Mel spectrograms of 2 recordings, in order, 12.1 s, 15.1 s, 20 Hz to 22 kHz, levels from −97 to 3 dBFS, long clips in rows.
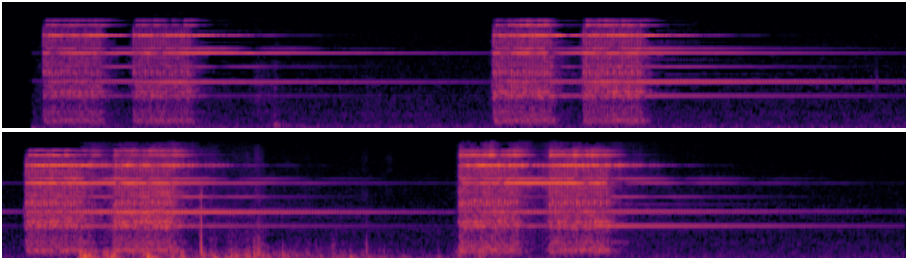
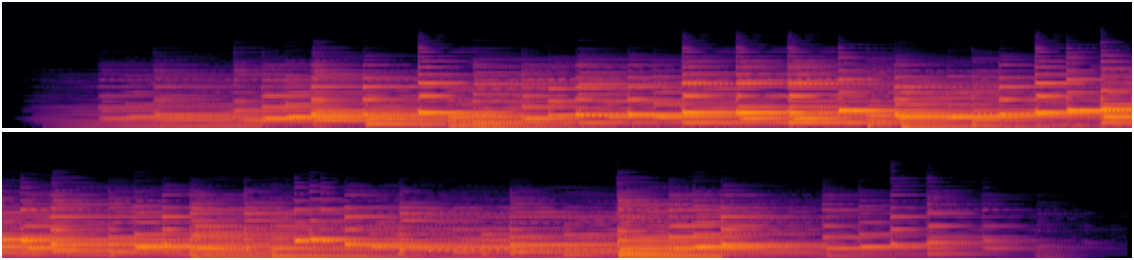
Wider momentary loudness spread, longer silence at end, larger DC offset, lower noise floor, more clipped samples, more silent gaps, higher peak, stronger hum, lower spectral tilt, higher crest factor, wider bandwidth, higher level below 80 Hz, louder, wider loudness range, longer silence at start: first, 24 LU vs 12 LU; first, 1.1 s vs 0.75 s; neither; about the same, -66 dBFS vs -64 dBFS; neither; neither; second, -18 dBFS vs -14 dBFS; neither; second, 1 dB/octave vs -9.5 dB/octave; about the same, 18 dB vs 16 dB; first, 15.5 kHz vs 6.2 kHz; about the same, -58 dBFS vs -54 dBFS; about the same, -30 LUFS vs -29 LUFS; about the same, 5 LU vs 5 LU; second, 0.25 s vs 0.55 s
